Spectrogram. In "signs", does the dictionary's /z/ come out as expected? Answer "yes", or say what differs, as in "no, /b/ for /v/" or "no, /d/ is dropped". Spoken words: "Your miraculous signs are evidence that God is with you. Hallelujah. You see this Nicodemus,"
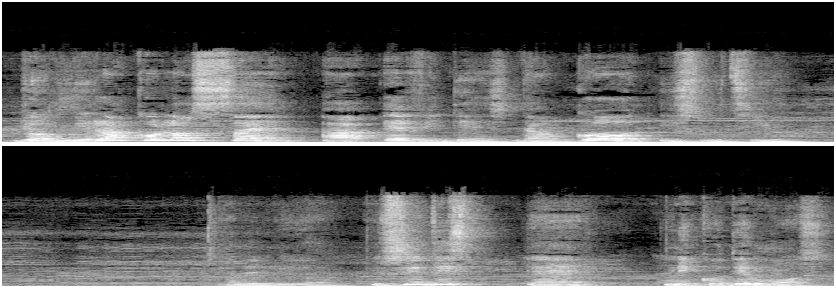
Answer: no, /z/ is dropped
